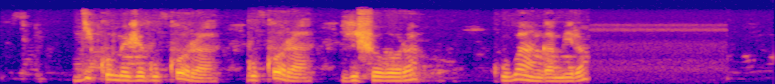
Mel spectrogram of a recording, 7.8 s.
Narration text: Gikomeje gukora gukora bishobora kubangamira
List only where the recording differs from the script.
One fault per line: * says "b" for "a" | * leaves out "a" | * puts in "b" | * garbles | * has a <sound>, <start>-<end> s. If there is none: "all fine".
all fine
